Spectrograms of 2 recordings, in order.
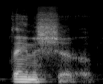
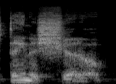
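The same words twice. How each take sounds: First: Said in the usual way. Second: Low, soft creature voice saying Dana, shut up; bedbug voice. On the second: Shown as a demonstration. Streamer telling Dana to shut up in bedbug voice, low. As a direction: croak it like a tiny bug. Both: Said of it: "In my bedbug voice".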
